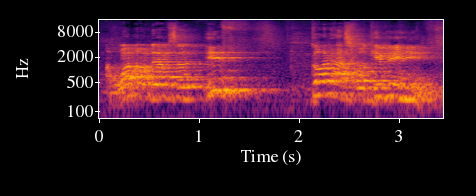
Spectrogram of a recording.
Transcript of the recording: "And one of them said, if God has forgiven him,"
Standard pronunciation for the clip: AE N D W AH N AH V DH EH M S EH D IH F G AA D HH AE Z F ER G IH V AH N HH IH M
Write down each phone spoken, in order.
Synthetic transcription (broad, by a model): W AH N AH V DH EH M S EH IH F G AA D HH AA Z F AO G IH V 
